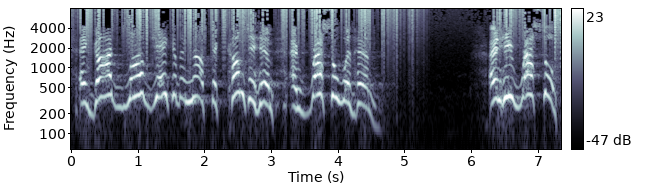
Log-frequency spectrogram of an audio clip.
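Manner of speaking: loud, high preacher's cry; full-force preaching. Real, not acted. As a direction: preach it out to the congregation.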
